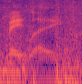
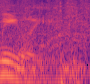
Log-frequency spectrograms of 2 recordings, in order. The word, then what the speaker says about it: melee: them hayley yeah melee there's no a in melee why the would you pronounce it melee it's mealy with two e's why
